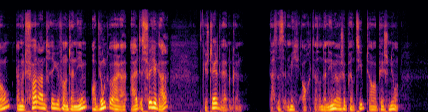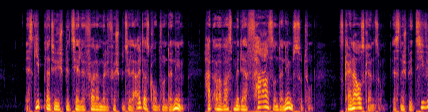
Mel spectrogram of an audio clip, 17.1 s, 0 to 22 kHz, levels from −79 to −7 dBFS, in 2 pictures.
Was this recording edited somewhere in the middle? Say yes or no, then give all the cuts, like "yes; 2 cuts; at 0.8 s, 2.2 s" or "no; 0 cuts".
no; 0 cuts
